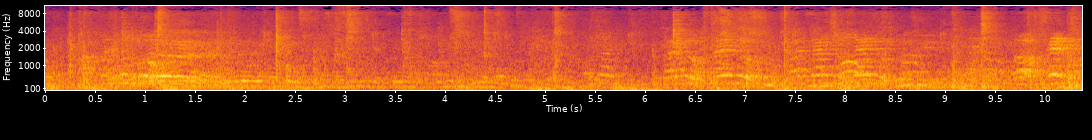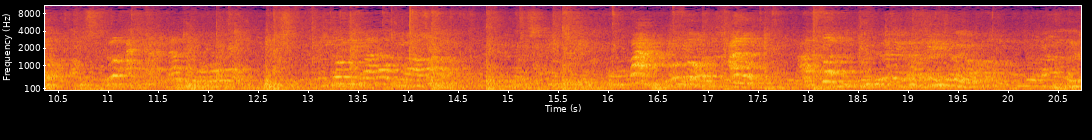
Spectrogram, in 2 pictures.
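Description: Voices calling out and talking, echoing in a large hall, with scattered short thuds of gloved punches landing and boxers' feet on the ring canvas.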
